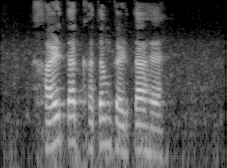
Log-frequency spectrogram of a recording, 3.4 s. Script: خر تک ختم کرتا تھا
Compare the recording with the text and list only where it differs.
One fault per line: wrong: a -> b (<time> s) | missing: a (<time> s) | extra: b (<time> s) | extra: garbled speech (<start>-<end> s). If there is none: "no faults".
wrong: تھا -> ہے (2.3 s)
